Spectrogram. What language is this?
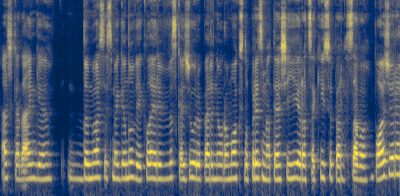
Lithuanian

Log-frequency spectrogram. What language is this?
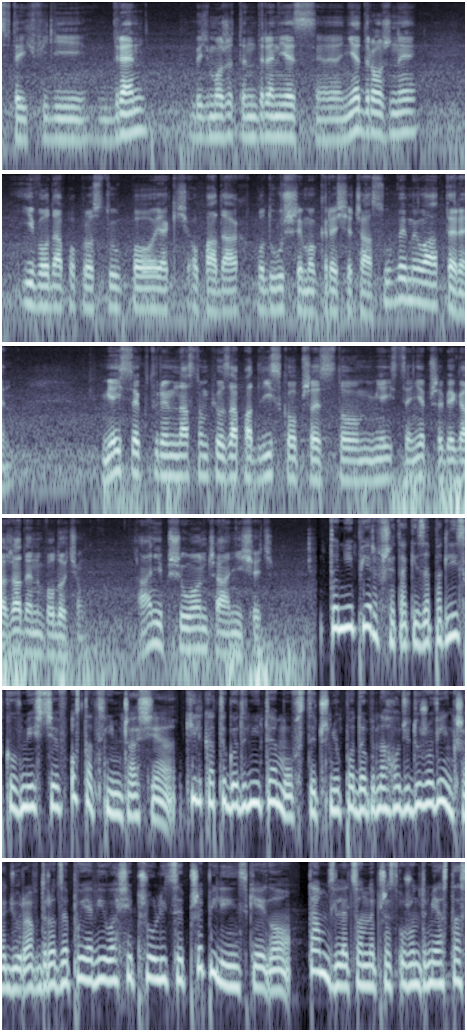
Polish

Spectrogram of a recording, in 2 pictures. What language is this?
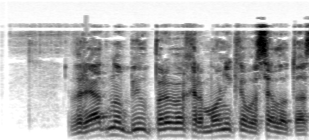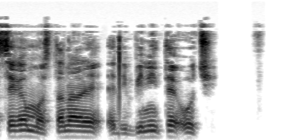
Macedonian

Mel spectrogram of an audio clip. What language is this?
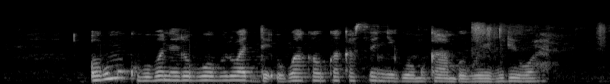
Ganda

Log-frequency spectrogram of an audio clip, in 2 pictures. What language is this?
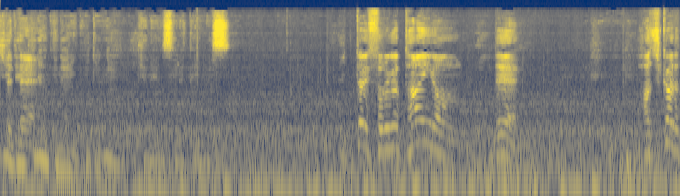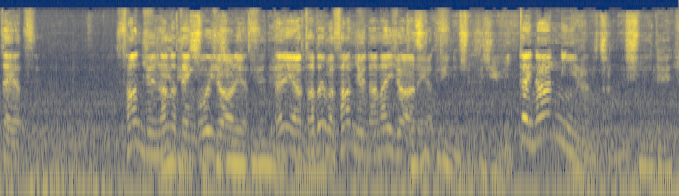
Japanese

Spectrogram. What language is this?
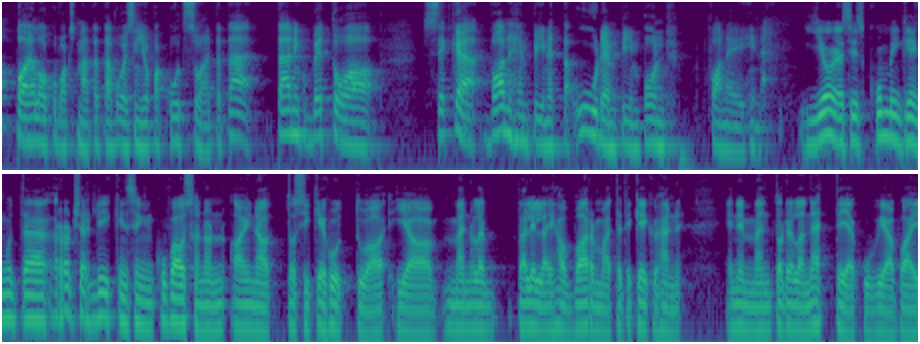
Finnish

